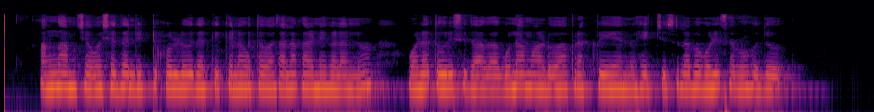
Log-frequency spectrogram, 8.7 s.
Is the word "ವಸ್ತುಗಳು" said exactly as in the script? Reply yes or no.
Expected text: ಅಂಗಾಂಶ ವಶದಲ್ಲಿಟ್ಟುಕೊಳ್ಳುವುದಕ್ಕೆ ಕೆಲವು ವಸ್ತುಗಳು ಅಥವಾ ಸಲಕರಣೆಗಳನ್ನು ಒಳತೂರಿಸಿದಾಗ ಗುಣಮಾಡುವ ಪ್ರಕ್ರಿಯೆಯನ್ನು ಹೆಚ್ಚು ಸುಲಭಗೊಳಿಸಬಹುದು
no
